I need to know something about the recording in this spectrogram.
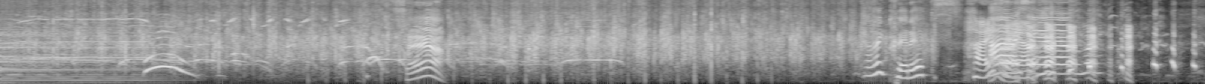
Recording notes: In a live taping of Critics at Large at this year’s New Yorker Festival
